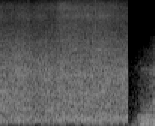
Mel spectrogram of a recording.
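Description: Steady rushing racetrack ambience with a winning Supercar's burnout audible through it. The sound cuts off abruptly near the end.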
